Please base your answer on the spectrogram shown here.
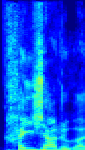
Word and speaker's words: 카이사르: 그래서 이제 성경은 가이사 이렇게 하는데 그걸 이제 라틴어로 발음하면 카이사르가 되는 거고, 그거를 영어로 발음하면 뭐가 돼요? 시저가 되는 거예요.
